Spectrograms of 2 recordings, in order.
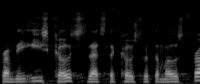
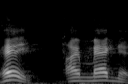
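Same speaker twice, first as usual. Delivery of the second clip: half-yelled, mild yell; 3 semitones higher than usual. Showing another speaker how to say the intro line: yelling. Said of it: "like you're yelling at uh, that woman over there".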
